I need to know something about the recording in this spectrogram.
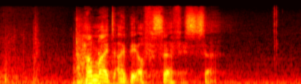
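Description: A middle-aged man speaks calmly in a low voice.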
